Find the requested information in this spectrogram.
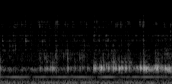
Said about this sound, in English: And I'm getting my coffee poured as we speak.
